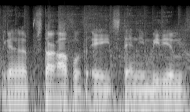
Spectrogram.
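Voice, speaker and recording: A man's voice: fairly low pitch, level tone, moderate pace. A man giving step-by-step tutorial commentary on a fighting game, explaining as a gamer presenting a demo. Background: music.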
